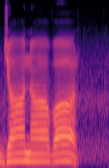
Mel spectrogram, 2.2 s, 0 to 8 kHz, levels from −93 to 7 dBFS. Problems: none marked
